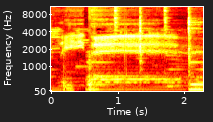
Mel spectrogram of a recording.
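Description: Live worship music: a sung note held over a sustained bass and guitar accompaniment, with a brief break about half a second in.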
